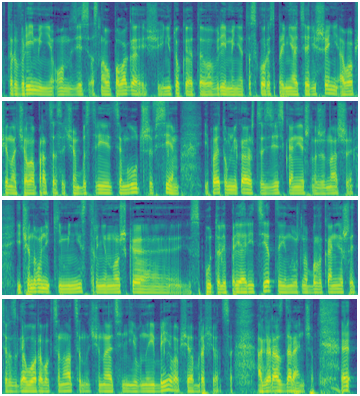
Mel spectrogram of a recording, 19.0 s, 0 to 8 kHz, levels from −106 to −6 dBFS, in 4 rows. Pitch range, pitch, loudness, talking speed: 95-105 Hz, 100 Hz, -18 LUFS, 175 wpm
